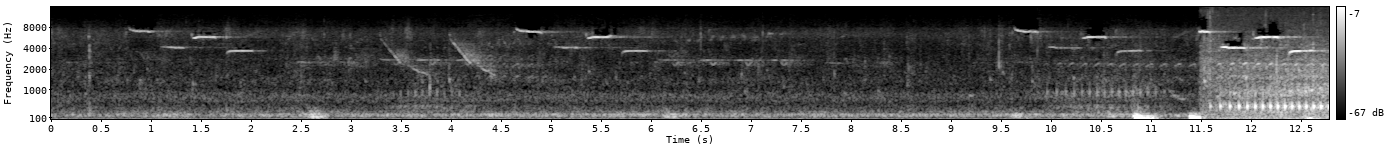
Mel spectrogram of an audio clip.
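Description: A songbird sings the same short phrase of clear whistled notes stepping down in pitch three times, over faint outdoor background. Near the end come a few low thumps, the loudest about eleven seconds in, then a louder rushing noise.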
